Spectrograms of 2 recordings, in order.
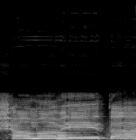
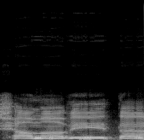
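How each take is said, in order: No difference in how they are said.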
